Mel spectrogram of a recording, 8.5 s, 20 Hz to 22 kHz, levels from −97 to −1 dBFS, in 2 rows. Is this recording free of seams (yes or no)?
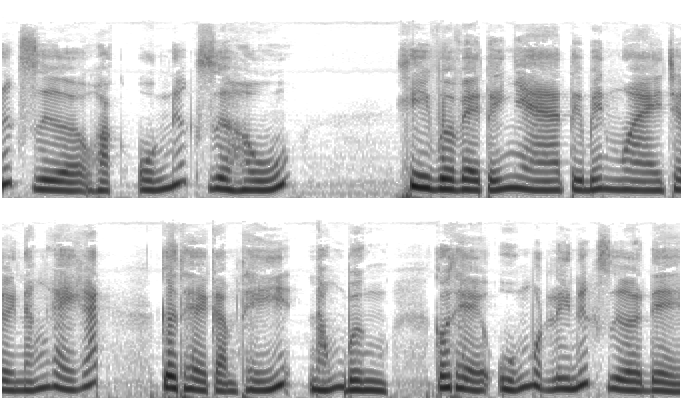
no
